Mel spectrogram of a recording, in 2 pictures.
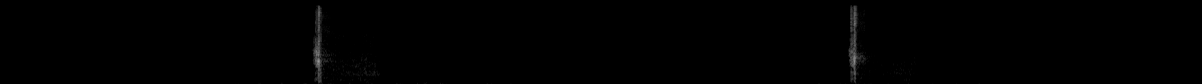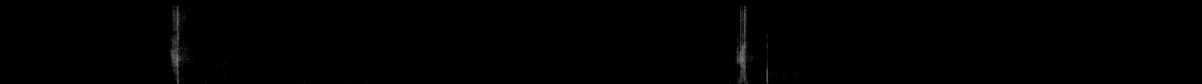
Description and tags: Striking the matches.
CZ, CZECH, fire, match, matches, Panska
